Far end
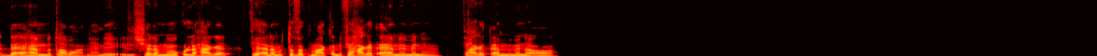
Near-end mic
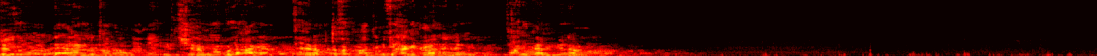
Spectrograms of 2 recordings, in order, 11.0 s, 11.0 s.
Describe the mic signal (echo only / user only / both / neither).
echo only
